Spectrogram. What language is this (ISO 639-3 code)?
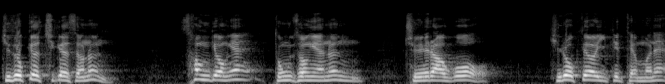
kor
